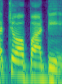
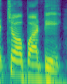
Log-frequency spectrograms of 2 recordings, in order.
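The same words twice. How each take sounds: First: Said in the usual way. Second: चौपाटी said alone, lower, with a falling close; चौपाटी as a clear lower model word for pupils; model reading. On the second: Shown as a demonstration. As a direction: set चौपाटी down as the answer, lower and final. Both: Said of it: "कैसे पढ़ेंगे?".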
